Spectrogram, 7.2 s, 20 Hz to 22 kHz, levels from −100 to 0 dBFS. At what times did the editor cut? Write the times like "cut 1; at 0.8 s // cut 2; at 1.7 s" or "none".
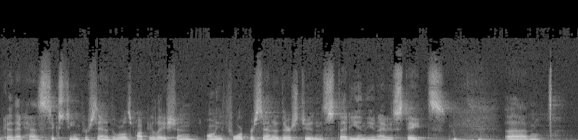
cut 1; at 6.3 s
